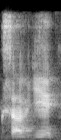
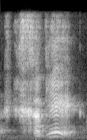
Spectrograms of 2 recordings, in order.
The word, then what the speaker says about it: Xavier: Das heißt, du kannst den ja auch zum Beispiel auf Französisch aussprechen mit Xavier. Zum Beispiel. – Der genauso. Also, genau. deswegen. Und, und in Mexiko sagen sie dann wieder Xavier.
